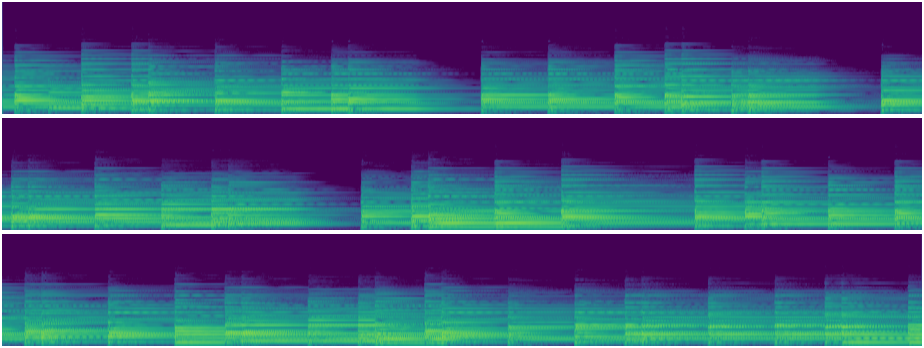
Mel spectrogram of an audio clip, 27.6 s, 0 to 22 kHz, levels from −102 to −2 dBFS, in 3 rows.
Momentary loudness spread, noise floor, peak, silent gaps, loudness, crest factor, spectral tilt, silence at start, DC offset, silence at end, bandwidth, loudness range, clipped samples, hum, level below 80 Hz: 7 LU; -54 dBFS; -16 dBFS; none; -31 LUFS; 14 dB; -8 dB/octave; 0 s; under 0.1%; 0 s; 4.5 kHz; 3 LU; under 0.1%; none; -64 dBFS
